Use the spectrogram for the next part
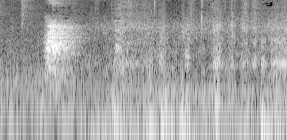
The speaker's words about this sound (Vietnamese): Đó là hai chú chó săn thỏ đang chơi đùa bên trong một phòng thí nghiệm nằm ở phía bắc trung tâm thủ đô Bắc Kinh.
